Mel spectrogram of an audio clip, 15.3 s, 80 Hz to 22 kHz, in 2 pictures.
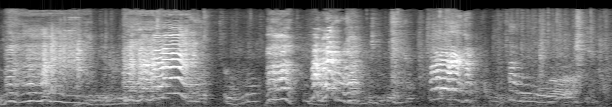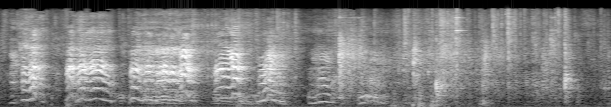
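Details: Red Shiba Inu male puppy born September 14, usually timid but acting bold, gives a strange call: wavering, high whining yelps that bend up and down in pitch, repeated in bursts throughout, with human voices in the background.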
